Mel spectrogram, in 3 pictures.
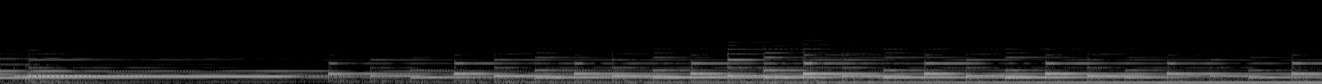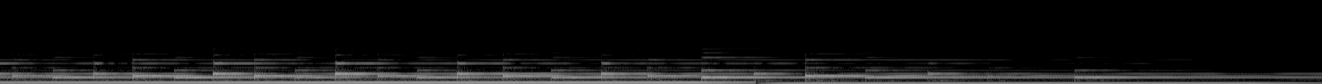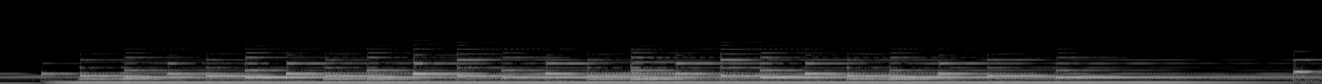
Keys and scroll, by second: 1.3 4, 10.5 3, 12.5 ctrl+z, 16.5 ctrl+d, 16.7 Escape, 23.0 4, 24.0 3, 25.0 4, 27.8 ctrl+d, 27.9 Escape, 28.7 ctrl+z, 37.6 ctrl+d, 37.7 Escape.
